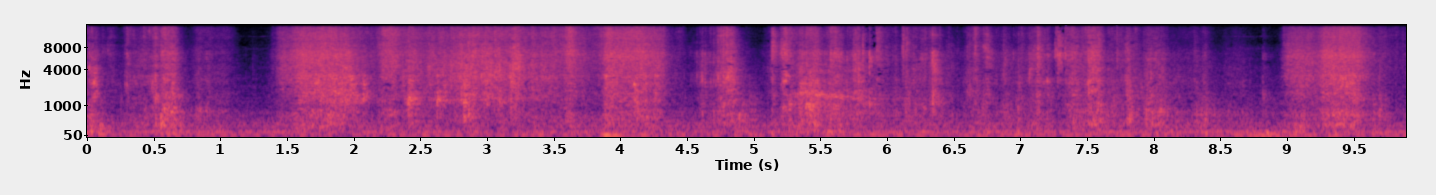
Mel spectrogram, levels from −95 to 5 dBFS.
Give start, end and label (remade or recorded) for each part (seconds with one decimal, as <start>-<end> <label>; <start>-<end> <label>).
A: 0.0-9.9 recorded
